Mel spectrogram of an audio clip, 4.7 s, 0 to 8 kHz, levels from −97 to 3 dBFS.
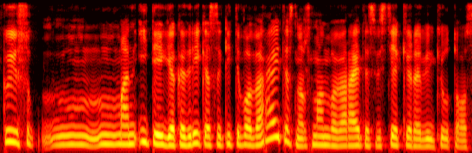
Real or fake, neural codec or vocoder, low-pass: fake; codec, 16 kHz, 16 kbps, FunCodec, trained on Chinese and English, 50 frames a second; 7.2 kHz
